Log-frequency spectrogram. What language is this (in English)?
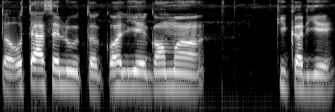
Maithili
